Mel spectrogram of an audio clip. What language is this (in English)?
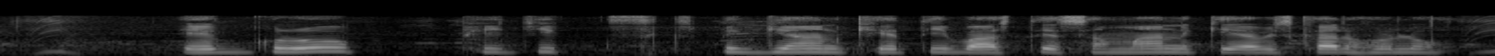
Maithili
